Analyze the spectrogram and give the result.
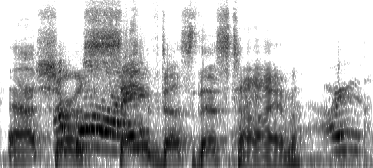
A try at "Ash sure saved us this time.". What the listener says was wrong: No, it sounded like Asher shaved us this time.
